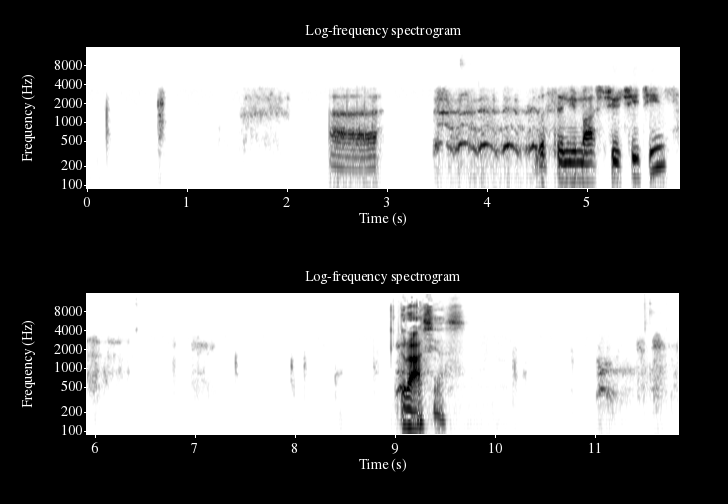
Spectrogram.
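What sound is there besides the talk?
dog barking and whimpering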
